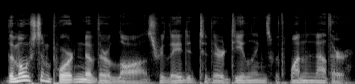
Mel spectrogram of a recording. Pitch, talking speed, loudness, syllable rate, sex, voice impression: 90 Hz, 220 wpm, -21 LUFS, 6.2 syllables/s, male, masculine, adult-like, slightly thick, slightly fluent, slightly intellectual, slightly refreshing, slightly calm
